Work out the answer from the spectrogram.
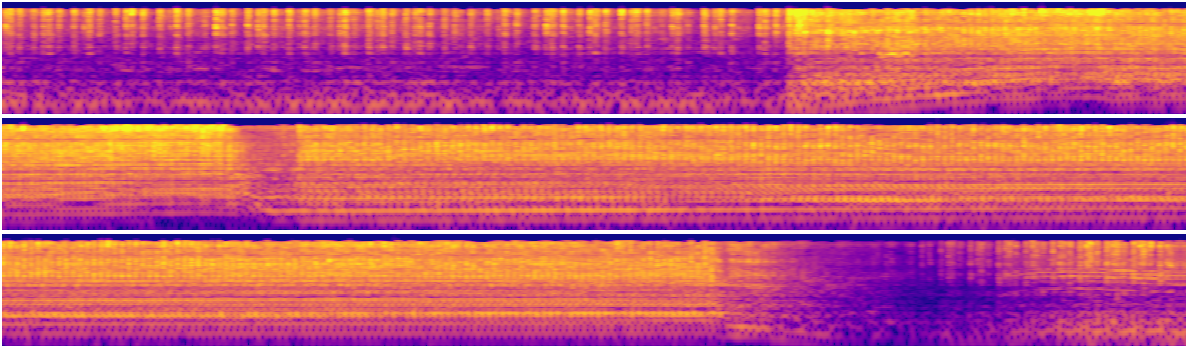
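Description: Car engine revved hard during a burnout. It runs at lower revs at first, jumps up sharply about four seconds in and climbs, then is held at high revs for about eight seconds. It drops off suddenly near the end and then runs again at lower revs.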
